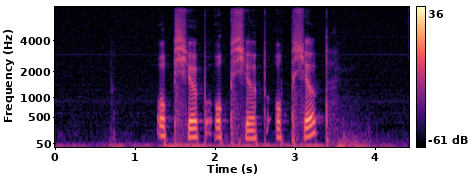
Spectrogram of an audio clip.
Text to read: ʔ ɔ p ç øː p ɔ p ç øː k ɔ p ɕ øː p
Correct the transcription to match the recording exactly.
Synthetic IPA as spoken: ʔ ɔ p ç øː p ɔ p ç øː p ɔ p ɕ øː p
